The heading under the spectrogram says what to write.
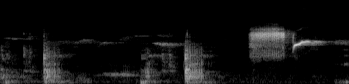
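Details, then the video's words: One phrase from a male sirtu, played to get lazy birds singing: a harsh buzzy burst that turns into a rising then level whistle, after a few soft clicks and knocks. "Suara sirtu untuk memancing burung pemalas bunyi agar bisa rajin mau bunyi"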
